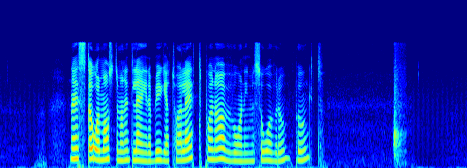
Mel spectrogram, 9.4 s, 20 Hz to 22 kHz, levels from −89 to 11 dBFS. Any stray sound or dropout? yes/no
yes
